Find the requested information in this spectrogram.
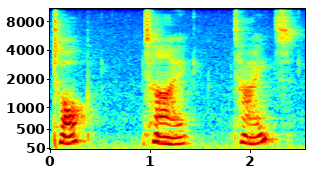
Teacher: we've discussed in this session remember when you have these sounds at the beginning of a stressed syllable they have a noticeable degree of aspiration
